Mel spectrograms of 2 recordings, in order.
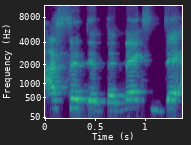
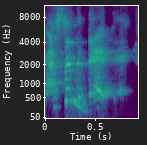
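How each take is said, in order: First: Said in the usual way. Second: THAT stressed as a quick self-correction. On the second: Real, not acted. Author correcting when she sent it, stress on THAT. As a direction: punch the word "that" to correct yourself.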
